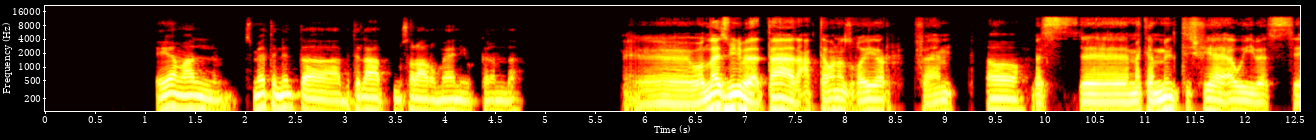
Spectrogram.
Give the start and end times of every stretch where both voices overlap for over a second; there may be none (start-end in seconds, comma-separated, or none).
none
